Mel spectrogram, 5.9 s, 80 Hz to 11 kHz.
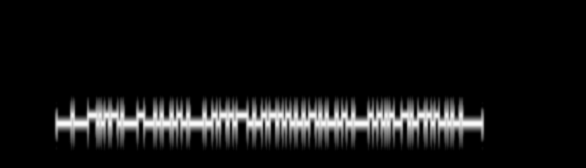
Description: RTTY (45.45 baud, 170 Hz shift), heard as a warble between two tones, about 1030 Hz centre. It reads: M2U TU PA2IBH CQ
